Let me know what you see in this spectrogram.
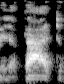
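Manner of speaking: low, authoritative, commanding scolding tone. Showing how a low voice sounds to a dog: low commanding voice. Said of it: "Low is very commanding and authoritative to dogs".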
